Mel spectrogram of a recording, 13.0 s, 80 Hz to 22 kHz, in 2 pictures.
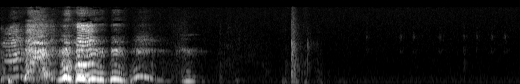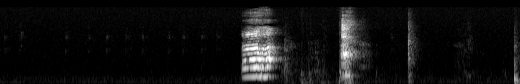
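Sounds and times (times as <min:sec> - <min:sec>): faint light ticking: 0:04.3 - 0:09.5
baby squealing: 0:10.8 - 0:11.0.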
